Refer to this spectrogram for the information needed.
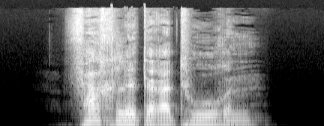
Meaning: plural of Fachliteratur
- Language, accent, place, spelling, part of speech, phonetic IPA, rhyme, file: German, Germany, Berlin, Fachliteraturen, noun, [ˈfaxlɪtəʁaˌtuːʁən], -axlɪtəʁatuːʁən, De-Fachliteraturen.ogg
